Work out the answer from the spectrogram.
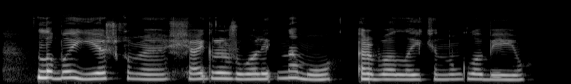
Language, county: Lithuanian, Alytus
